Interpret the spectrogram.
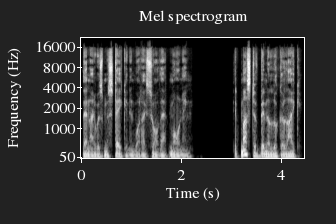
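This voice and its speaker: A man voicing a tired, evasive gentleman solicitor in an audiobook, reluctant, clipped and formal. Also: very deep voice, a little fast, breathy edge, no room sound, studio quality. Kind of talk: audiobook character dialogue.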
